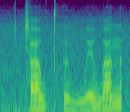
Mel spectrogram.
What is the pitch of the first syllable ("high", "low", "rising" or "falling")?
rising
